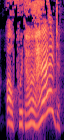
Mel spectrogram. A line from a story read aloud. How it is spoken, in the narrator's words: the prince roared back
